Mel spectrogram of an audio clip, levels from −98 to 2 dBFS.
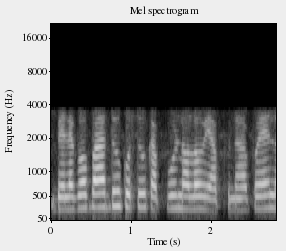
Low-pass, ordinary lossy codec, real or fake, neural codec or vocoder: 3.6 kHz; none; real; none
